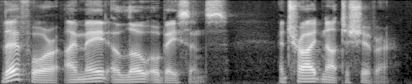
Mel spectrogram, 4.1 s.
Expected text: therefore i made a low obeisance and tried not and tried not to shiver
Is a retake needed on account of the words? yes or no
yes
